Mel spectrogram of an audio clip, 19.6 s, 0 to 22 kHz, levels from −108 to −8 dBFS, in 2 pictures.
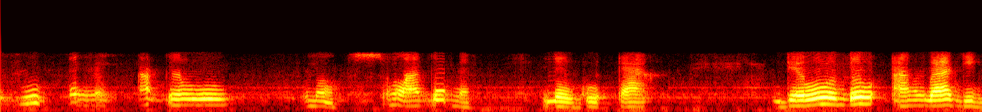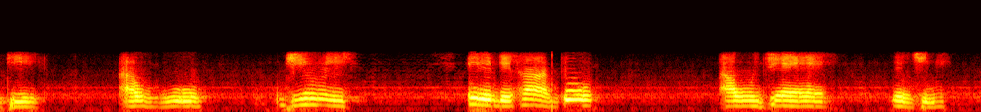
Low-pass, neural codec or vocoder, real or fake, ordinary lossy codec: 3.6 kHz; codec, 16 kHz in and 24 kHz out, 0.6 kbps, FireRedTTS-2 codec; fake; Opus, 16 kbps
